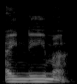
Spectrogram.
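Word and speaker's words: Ænima: is a nema and it's spelt very weirdly because the first letter is like an a and an e combined together and then n-i-m-a anema like dipping a pen and some ink there no no it's just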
